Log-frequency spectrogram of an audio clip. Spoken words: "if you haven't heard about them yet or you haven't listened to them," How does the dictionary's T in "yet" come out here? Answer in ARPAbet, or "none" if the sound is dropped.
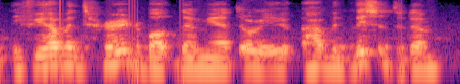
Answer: T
